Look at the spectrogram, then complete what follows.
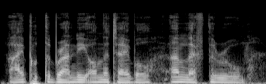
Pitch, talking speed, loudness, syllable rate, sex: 100 Hz, 250 wpm, -17 LUFS, 5.7 syllables/s, male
